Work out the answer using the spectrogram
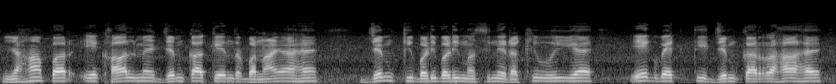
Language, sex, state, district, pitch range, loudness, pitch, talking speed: Hindi, male, Uttar Pradesh, Etah, 135-150 Hz, -17 LUFS, 145 Hz, 165 wpm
